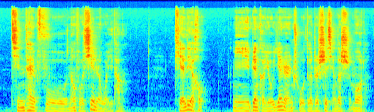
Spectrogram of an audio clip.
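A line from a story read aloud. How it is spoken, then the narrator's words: Smiling, gentle. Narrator (Chinese): 项少龙微笑的柔声说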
